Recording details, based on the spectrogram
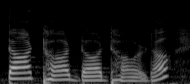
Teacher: जीभ उल्टी होकर जिसमें तालु को स्पर्श करती है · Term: मूर्धन्य व्यंजन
